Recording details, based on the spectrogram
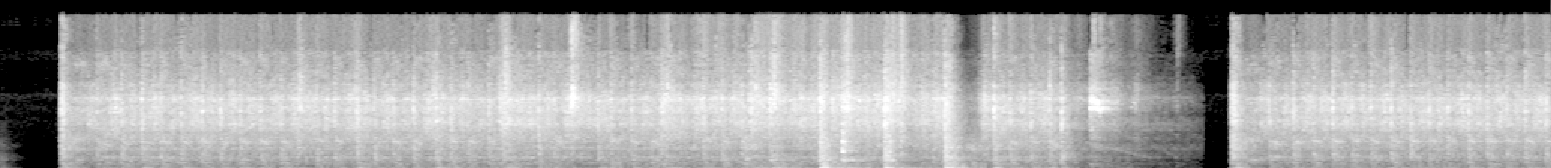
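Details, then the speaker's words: Classic VW Beetle with EFI conversion, after fixing a backwards-installed fuel pressure regulator, not yet warmed up and still being tuned: low, loping idle with slightly uneven pulses, exhaust fan audible; better but still not perfect. "Still not perfect, but it's ticking [Music] over."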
